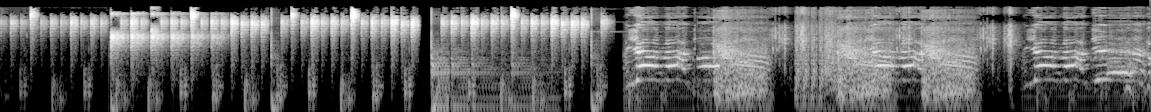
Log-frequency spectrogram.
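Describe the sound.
Rapid bursts of loud video game gunfire crackle in quick succession, giving way to a dense roar of noise, then voices shouting in Arabic over continuing shots and a heavy, chaotic game soundscape.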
